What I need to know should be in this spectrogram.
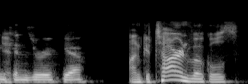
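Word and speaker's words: Kensrue: album is Dustin kinu is that how we say that name yeah that's how I've even heard him pronounce it Dustin kinu yeah on guitar and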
